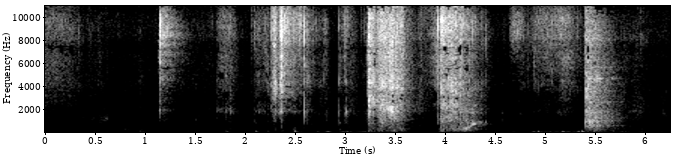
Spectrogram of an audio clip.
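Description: Small plastic containers of slime toppings being handled and opened, with foam beads and sprinkles tipped out: a series of short crunchy rustles and scrapes, the longest about halfway through.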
